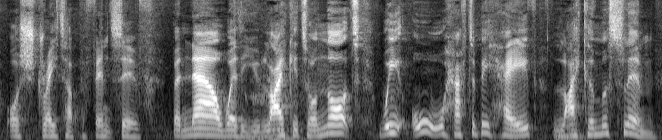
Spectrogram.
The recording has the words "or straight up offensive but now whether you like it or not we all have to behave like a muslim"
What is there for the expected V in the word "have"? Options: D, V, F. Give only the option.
F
